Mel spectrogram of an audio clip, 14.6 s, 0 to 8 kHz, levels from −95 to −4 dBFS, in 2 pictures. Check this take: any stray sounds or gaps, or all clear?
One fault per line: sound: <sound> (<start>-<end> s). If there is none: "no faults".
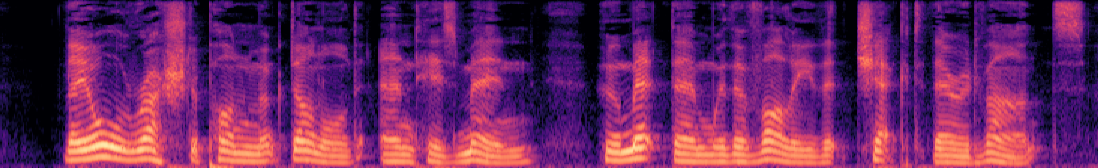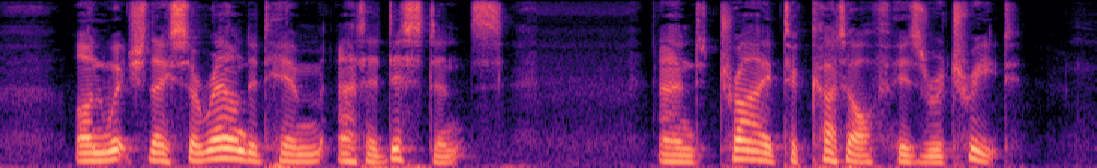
no faults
